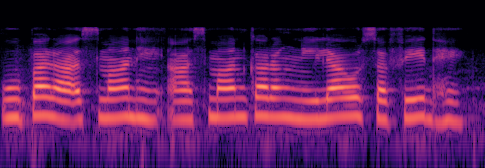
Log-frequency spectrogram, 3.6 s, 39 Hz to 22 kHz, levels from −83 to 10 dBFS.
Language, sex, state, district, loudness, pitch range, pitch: Hindi, female, Jharkhand, Sahebganj, -19 LUFS, 245-270 Hz, 260 Hz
